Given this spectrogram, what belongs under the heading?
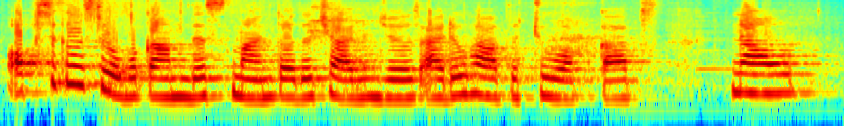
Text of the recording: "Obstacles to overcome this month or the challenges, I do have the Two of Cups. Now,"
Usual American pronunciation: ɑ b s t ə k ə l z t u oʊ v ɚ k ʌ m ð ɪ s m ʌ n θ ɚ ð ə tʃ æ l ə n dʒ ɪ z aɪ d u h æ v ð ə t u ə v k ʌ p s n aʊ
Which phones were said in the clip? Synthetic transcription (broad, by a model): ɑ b s t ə k ə l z t u oʊ v ɚ k ʌ m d ɪ s m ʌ n t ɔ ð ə tʃ æ l ə n dʒ ɪ z aɪ d u h æ v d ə t u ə p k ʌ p s n aʊ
